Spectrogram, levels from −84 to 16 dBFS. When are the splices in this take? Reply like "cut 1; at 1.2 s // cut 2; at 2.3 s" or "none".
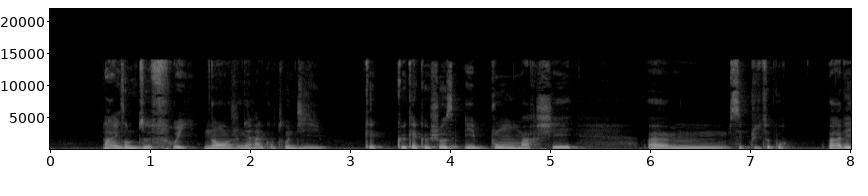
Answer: cut 1; at 1.5 s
